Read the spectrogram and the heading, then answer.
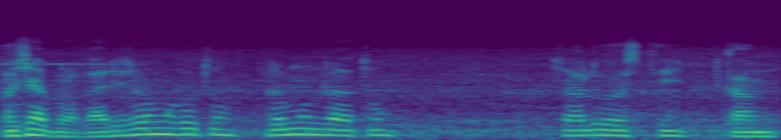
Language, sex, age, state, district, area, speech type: Marathi, male, 18-30, Maharashtra, Akola, rural, spontaneous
